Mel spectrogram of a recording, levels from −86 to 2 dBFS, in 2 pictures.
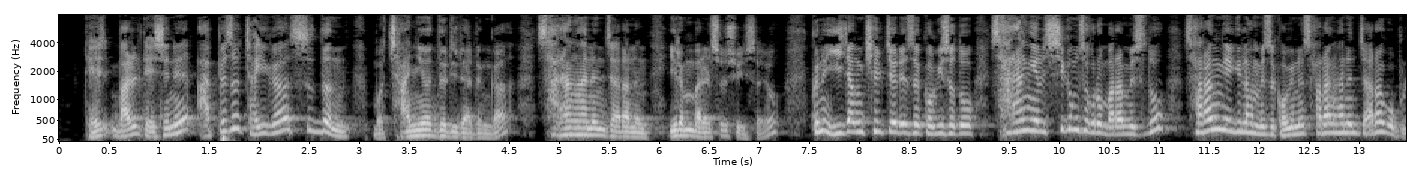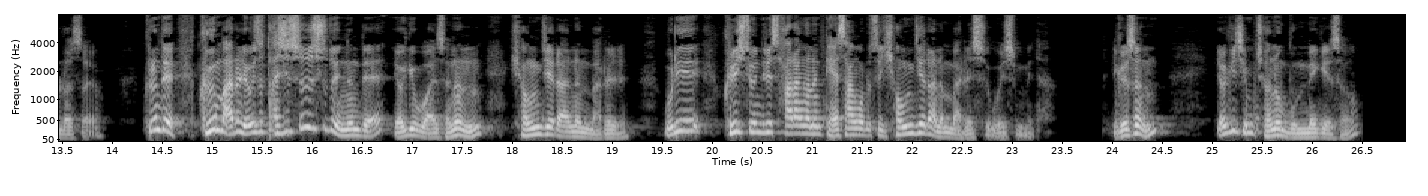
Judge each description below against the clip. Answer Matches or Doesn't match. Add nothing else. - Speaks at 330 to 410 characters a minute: Matches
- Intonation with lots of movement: Matches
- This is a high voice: Doesn't match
